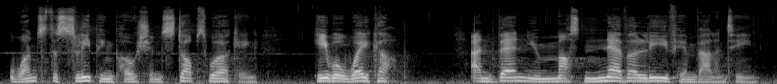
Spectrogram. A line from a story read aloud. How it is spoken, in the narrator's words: said the Count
